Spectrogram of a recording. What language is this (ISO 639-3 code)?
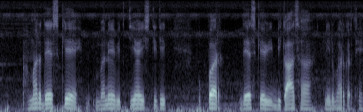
hne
